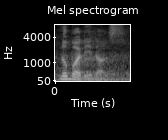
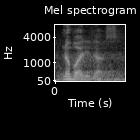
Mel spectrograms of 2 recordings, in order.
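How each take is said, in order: Both takes have the same delivery.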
